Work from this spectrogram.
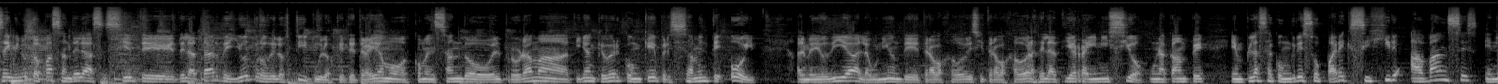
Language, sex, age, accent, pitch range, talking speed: Spanish, male, 30-49, Argentinian, 120-160 Hz, 190 wpm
